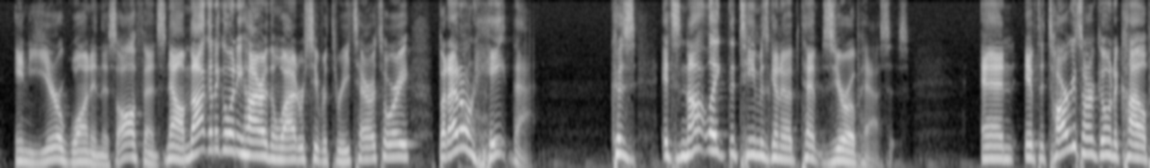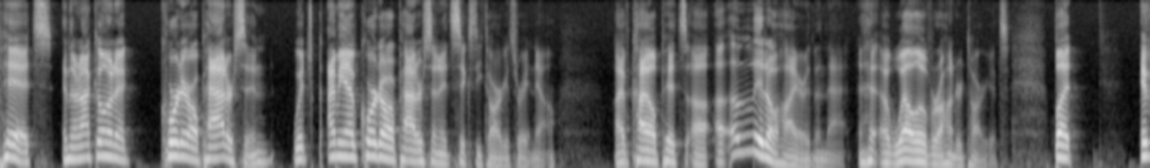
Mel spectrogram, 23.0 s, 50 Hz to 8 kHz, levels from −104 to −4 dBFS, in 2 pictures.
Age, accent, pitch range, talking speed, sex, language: 40-59, American, 115-170 Hz, 210 wpm, male, English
